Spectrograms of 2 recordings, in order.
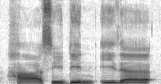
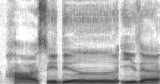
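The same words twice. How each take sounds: First: The n sound is pronounced clearly and distinctly. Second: The n sound is muted and blurred. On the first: The speaker calls it right. "wajib dibaca jelas" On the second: The speaker calls it wrong. "tidak boleh dibaca samar"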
